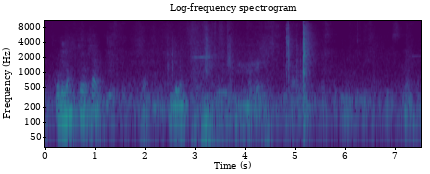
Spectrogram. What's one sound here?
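Paper rustles and flaps as sheets are handled.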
